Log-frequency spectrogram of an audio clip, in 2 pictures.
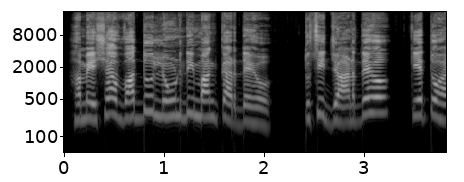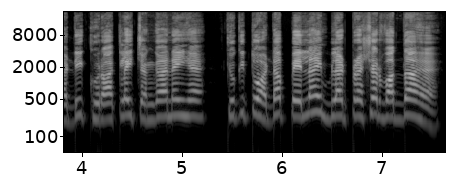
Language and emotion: Punjabi, angry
